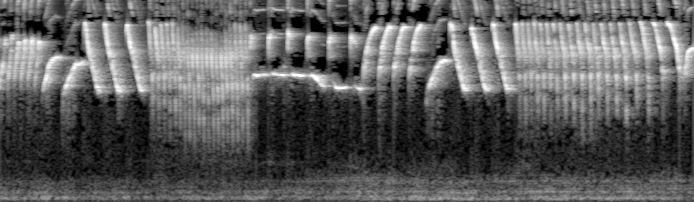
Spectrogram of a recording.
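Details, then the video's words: Canary in full ngerek-style song, used as a lure to get young canaries learning to sing and lazy canaries to sing: fast rows of high descending sweeps, a long buzzy roll, then a thin steady whistle, then more rapid sweeping trills. "Kenari Gacor Ngerek Menekan Lawan Ahlinya pancingan Kenari paud belajar Bunyi dan Kenari Malas Bunyi"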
